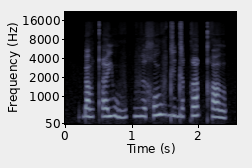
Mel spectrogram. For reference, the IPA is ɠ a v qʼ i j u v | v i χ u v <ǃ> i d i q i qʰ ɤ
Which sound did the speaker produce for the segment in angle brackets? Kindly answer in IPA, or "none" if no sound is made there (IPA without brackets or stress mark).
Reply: d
